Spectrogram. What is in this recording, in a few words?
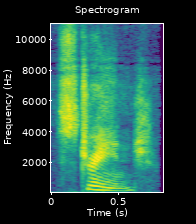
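"strange", US English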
